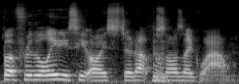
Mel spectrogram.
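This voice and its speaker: A young woman co-hosting a wrestling podcast, chatting casually and telling stories in slangy, animated talk. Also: medium pitch, fast talker, creaky. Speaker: podcast co-host. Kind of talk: casual chat about pro wrestling.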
